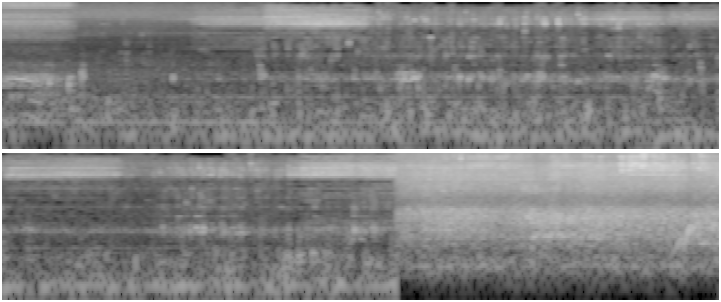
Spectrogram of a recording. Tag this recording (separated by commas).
scuba diving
